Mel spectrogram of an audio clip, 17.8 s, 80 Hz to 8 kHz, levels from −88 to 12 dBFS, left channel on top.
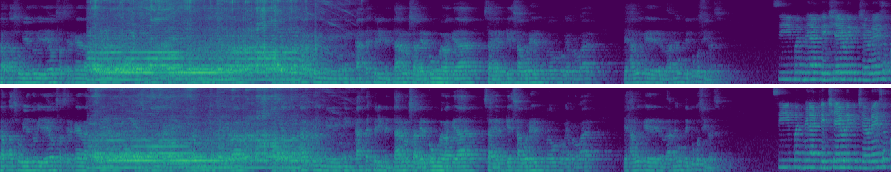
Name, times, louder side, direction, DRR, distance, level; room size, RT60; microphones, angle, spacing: voice 1, 0.0-2.3 2.7-4.9 5.4-9.4 9.7-11.8 12.5-14.4, right 2 dB, 25° right, -2 dB, 1.4 m, -33 dB
Domestic sounds home sounds, 1.7-7.0 7.2-7.3, left 2 dB, 50° left, 1.0 m, -25 dB
voice 2, 15.6-17.8, right 1 dB, 60° right, -2 dB, 3.0 m, -34 dB
13.5 x 7.7 x 5.5 m, 1.5 s
head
